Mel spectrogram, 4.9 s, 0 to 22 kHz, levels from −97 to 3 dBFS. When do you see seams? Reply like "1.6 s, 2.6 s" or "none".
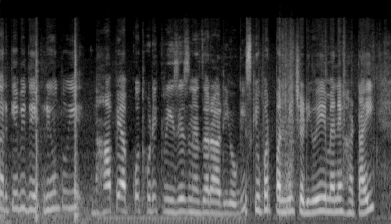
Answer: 1.2 s, 3.2 s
